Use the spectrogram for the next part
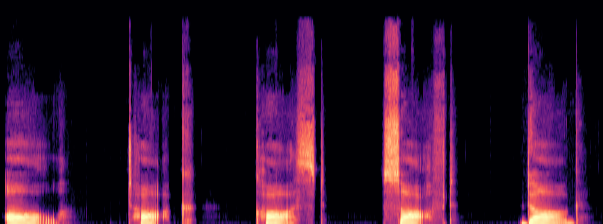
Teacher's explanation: This is the rounded a sound. The lips round slightly and the sound feels open and relaxed. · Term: rounded ah sound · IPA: /ɒ/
